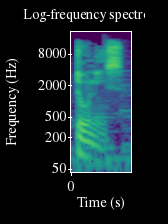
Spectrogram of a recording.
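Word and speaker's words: تونس: la muy similar Tunes Tunes es la transcripción del nombre árabe que se puede pronunciar como tunis existen diferentes explicaciones para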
